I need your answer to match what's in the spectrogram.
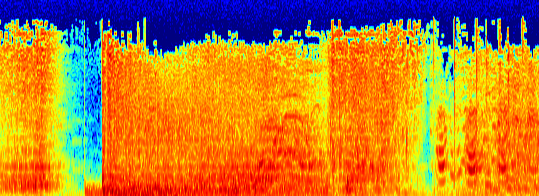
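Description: A loud cannon boom bursts out after a brief silence as a cannon at the Heated Rollers Big Top fires a person, roaring on for several seconds, then a second jolt and a clattering crash of scattered, shattering debris.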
